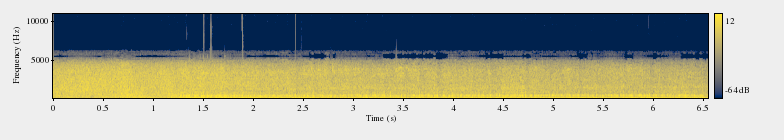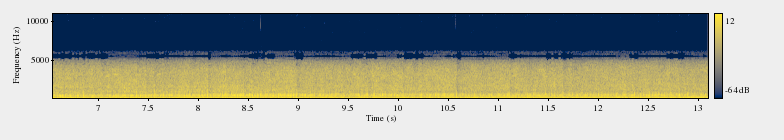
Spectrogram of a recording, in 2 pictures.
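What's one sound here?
Water rushes past a moving boat's hull.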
